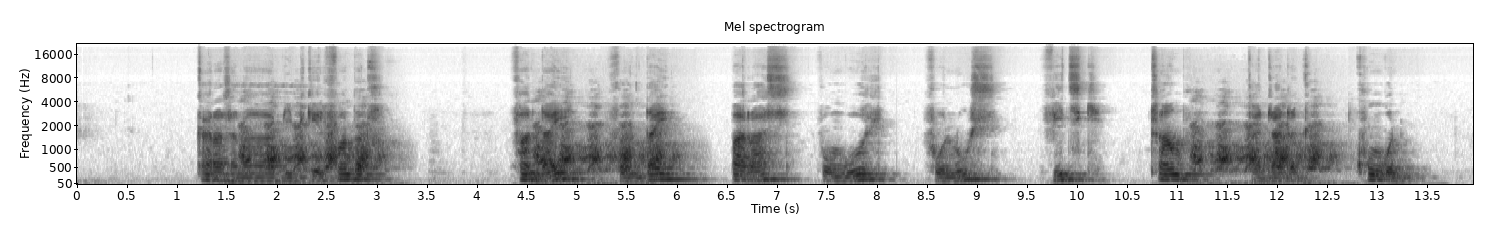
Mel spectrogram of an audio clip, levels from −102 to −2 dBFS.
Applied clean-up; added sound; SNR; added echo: none; Bark; -2 dB; none.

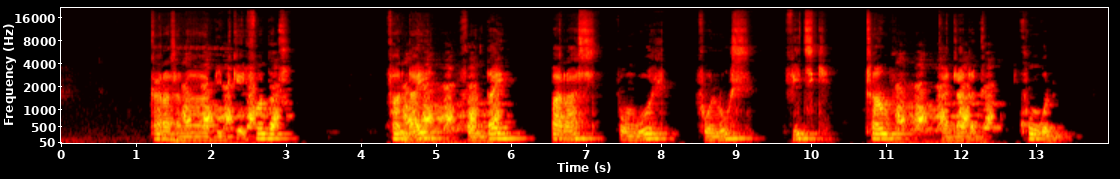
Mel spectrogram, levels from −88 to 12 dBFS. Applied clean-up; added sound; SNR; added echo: classical method Wiener filter.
